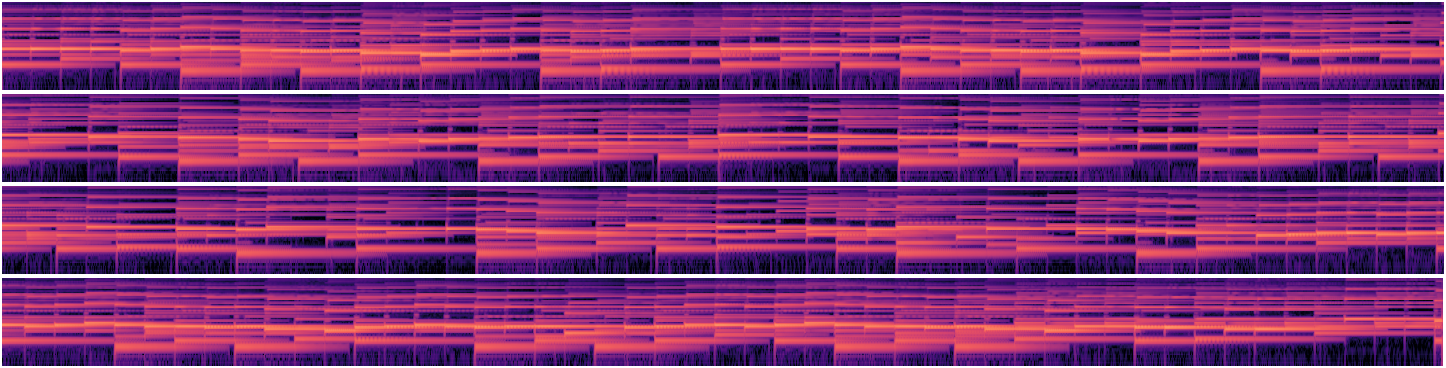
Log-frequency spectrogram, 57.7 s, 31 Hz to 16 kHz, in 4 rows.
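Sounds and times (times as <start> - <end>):
MIDI music box playing a traditional tune: 0.0 - 57.6.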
